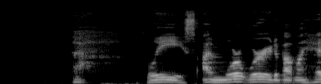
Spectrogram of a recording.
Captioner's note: sigh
